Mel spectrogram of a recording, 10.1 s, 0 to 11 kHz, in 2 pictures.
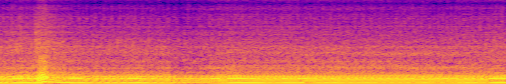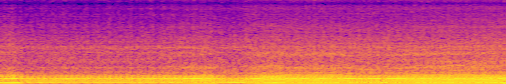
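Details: Suzuki Hayabusa with a built motor and aggressive cams, on a road test after cleaning its clogged fuel filter; before, it only revved to about 7–8,000 rpm. It pulls under throttle with a steady, even note, no stumble or cut-out, revving all the way through. Normal acceleration.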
